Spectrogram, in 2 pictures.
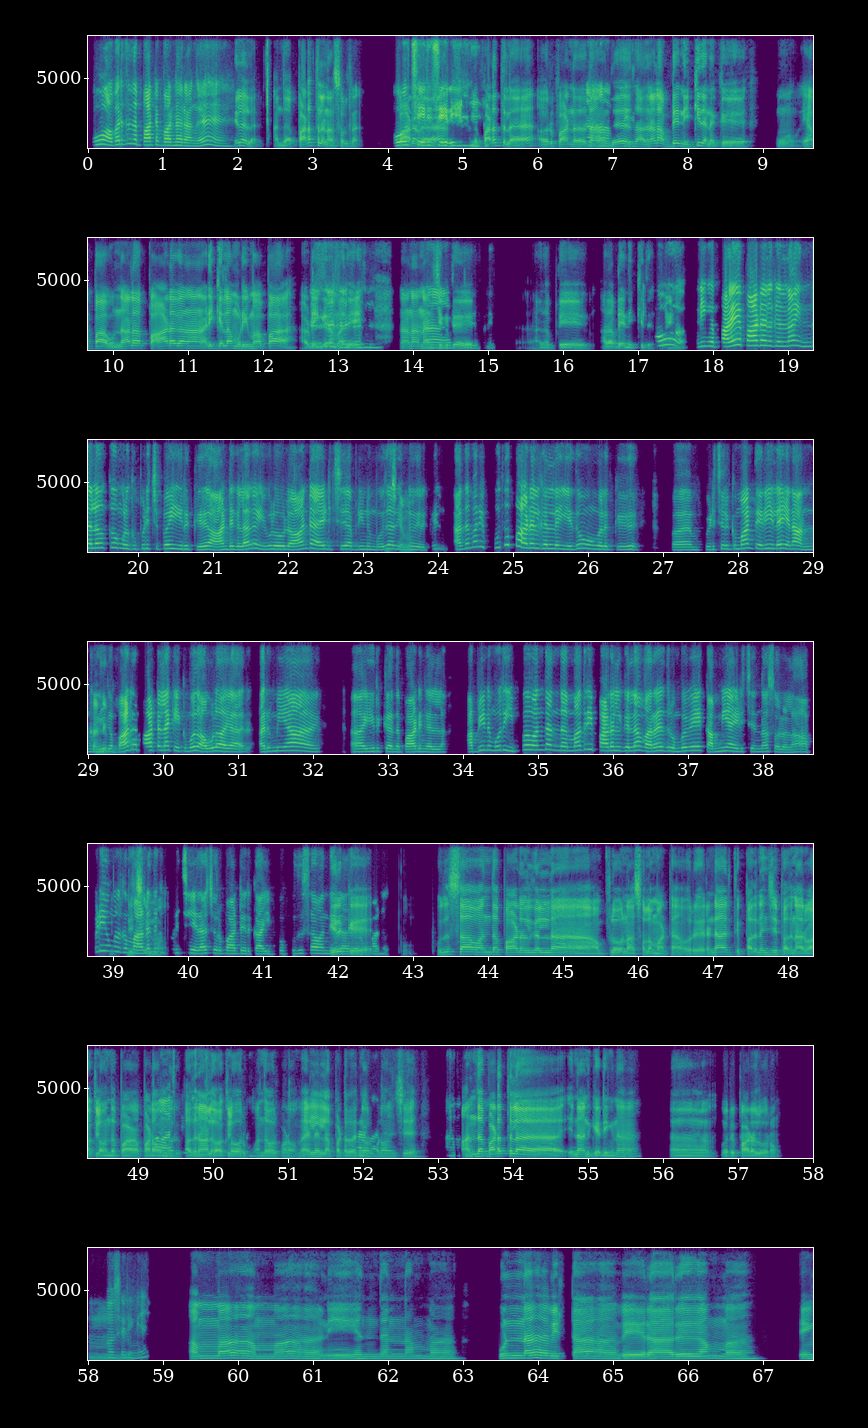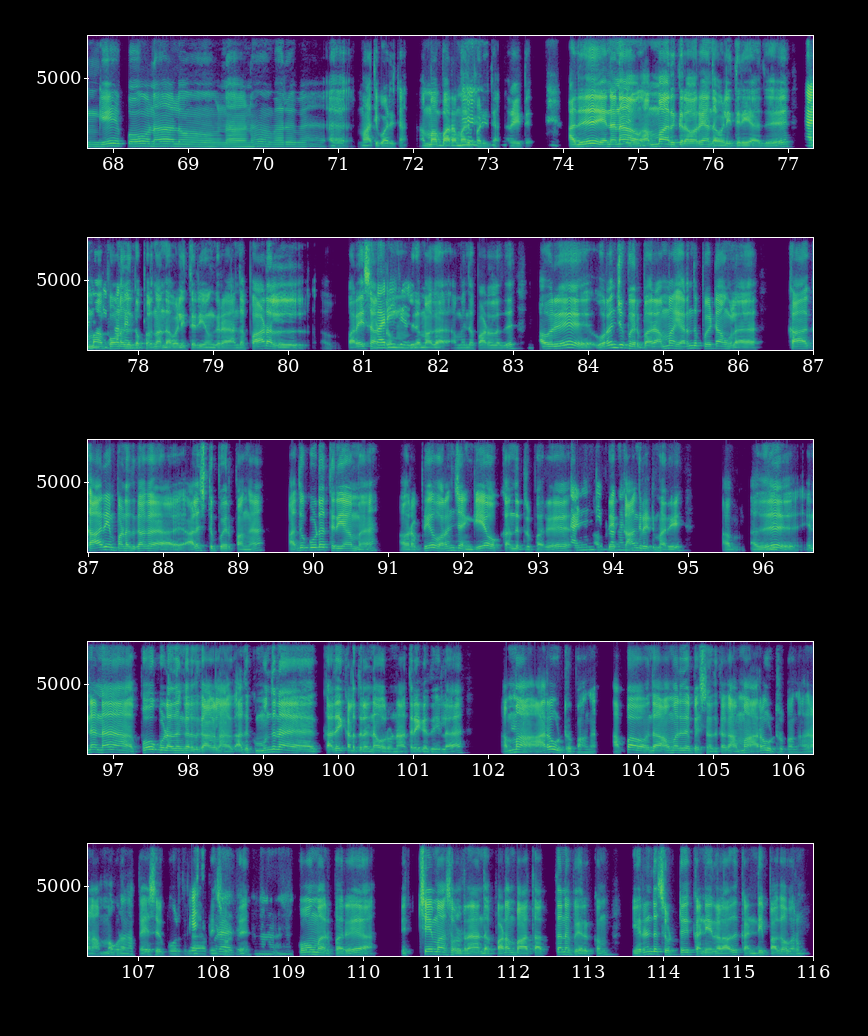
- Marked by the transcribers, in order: tsk; laughing while speaking: "சேரி, சேரி"; laugh; other background noise; tapping; singing: "அம்மா அம்மா நீ எந்தன் அம்மா … போனாலும் நானும் வருவேன்"; laugh; laugh
- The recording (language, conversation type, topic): Tamil, podcast, நீங்கள் பல ஆண்டுகளாக விரும்பி வரும் பாடல் எது?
